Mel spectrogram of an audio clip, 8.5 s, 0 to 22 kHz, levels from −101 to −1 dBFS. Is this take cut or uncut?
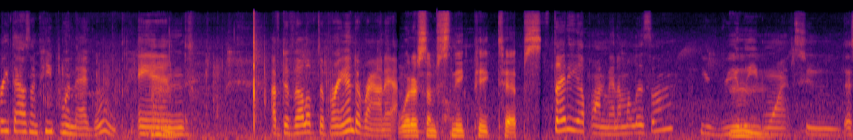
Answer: cut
